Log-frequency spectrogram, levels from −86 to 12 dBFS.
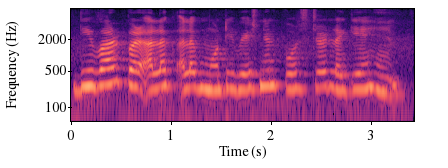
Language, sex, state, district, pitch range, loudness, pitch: Hindi, female, Arunachal Pradesh, Lower Dibang Valley, 220-255 Hz, -15 LUFS, 230 Hz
